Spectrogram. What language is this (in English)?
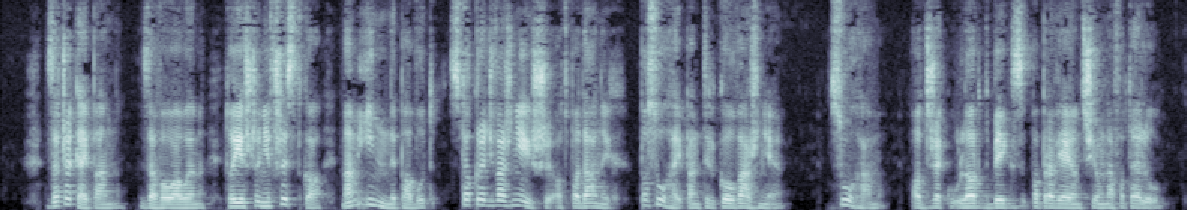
Polish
